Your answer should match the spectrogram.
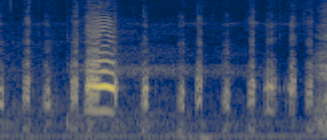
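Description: Bantam chickens moved in with a flock of seven others cluck in quick, evenly spaced bursts, with one louder drawn-out squawk in the middle, close and clear.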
